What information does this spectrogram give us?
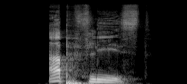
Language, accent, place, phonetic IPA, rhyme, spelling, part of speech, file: German, Germany, Berlin, [ˈapˌfliːst], -apfliːst, abfließt, verb, De-abfließt.ogg
- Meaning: inflection of abfließen: 1. second/third-person singular dependent present 2. second-person plural dependent present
